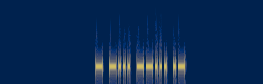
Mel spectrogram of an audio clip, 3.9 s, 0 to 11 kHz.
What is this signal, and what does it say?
Morse code, heard as a keyed tone, about 36 wpm, 700 Hz. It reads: TB7A
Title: DXCC-100 Call Signs - 4 Characters - 35wpm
